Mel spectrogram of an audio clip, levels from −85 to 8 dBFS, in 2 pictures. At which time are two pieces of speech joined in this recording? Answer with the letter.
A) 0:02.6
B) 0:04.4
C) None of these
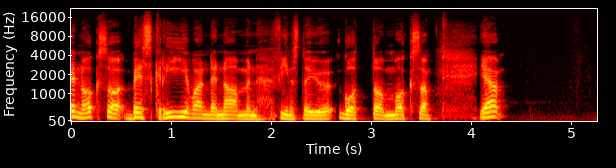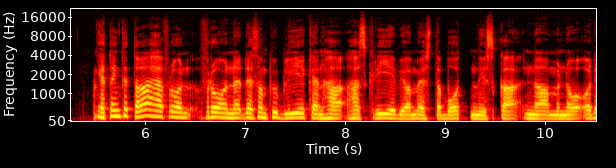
A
